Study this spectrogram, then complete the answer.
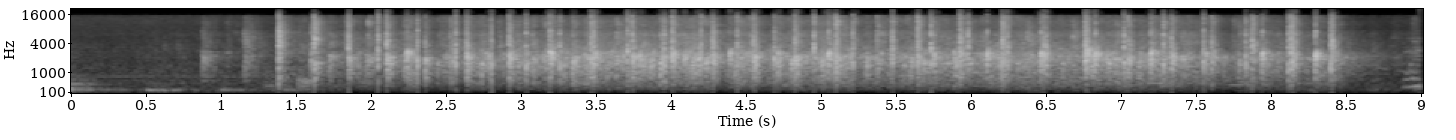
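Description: Audience at a children's animal presentation breaks into loud, sustained applause, many hands clapping densely for several seconds before it thins out at the end.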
